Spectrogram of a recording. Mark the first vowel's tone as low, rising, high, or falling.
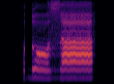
low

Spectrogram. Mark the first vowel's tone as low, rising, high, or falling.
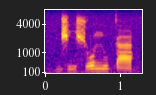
low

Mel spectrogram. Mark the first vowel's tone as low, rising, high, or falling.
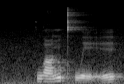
rising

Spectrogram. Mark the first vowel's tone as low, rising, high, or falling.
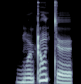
low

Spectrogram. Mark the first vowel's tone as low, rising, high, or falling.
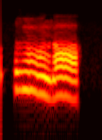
falling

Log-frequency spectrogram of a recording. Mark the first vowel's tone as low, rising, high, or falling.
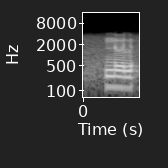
low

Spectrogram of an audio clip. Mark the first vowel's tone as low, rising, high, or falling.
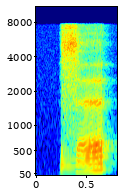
rising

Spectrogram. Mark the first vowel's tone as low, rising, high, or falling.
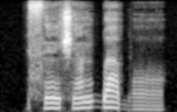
low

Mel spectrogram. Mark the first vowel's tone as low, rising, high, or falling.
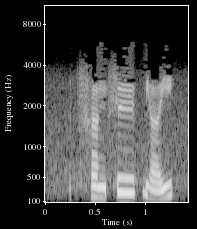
low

